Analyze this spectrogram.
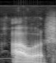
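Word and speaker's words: hour: watching match for वन आवर ठीक है इसको ववर नहीं आवर पढ़ा जाएगा यहां पर साइलेंट रहता है तो ध्यान दीजिएगा ठीक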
